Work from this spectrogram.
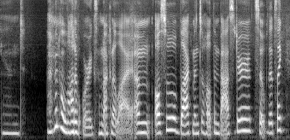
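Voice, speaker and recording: A woman's voice: mid-range voice, normal speed, mellow. A woman in her twenties, a college student chatting casually on a panel, talkative and emphatic with frequent laughs. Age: 20s. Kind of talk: casual group chat.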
